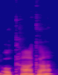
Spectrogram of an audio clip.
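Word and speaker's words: Okkāka: the solar lineage was King Okaka. This is the Pali pronunciation. The Sanskrit pronunciation is Ikshvaku, and Ikshvaku is derived from the word for sugar or sugar cane.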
